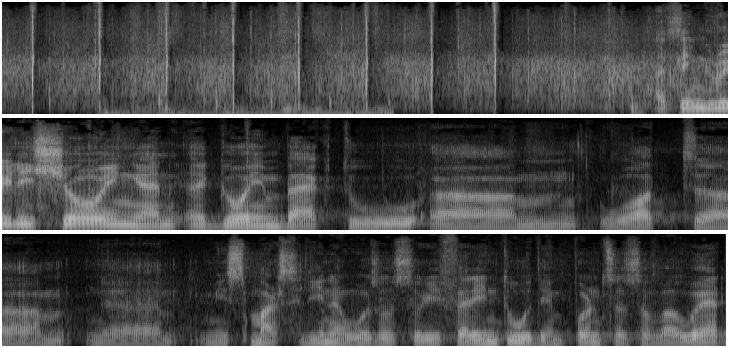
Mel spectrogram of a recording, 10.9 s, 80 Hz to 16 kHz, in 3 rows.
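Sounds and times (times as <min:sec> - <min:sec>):
audience applause of many hands clapping: 0:00.0 - 0:04.0
speech: 0:00.5 - 0:00.8, 0:03.2 - 0:10.8.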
